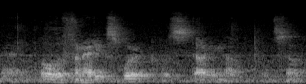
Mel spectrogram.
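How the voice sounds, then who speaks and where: Older finnish guy remembering stuff, lots of uhs, kinda low, far off mic with faint hiss. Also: steady tone, moderate pace, creaky. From Finland. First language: Swedish, Finnish and German. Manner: hesitant, many ums and restarts, chuckles. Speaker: interviewee, linguist. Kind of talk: oral history interview. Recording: roomy, distant, faint hiss.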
